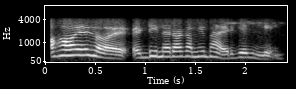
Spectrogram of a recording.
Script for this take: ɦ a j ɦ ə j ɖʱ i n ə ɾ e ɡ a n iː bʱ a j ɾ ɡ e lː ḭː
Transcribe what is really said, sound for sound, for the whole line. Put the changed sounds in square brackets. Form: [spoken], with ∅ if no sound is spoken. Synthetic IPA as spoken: ɦ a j ɦ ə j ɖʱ i n ə ɾ [a] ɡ a [m] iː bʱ a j ɾ ɡ e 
